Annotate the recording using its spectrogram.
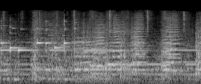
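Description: High school marching band playing its field show, with the front ensemble's mallet percussion (bells and marimba) prominent in rapid struck, ringing notes.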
